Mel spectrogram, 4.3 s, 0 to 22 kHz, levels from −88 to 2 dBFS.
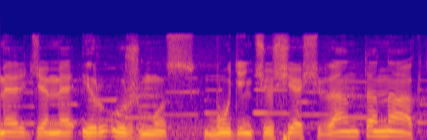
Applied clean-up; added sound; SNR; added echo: none; Wind instrument, woodwind instrument; 19 dB; none.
